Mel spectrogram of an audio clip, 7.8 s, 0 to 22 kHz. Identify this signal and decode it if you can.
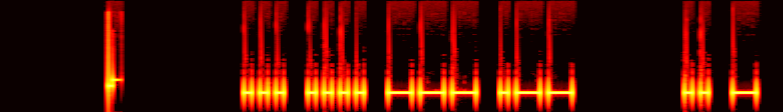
Morse code, heard as a keyed tone, about 15 wpm, 700 Hz. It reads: SHOW IT
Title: 2x Word-Spacing - Sentences from Top 200 Words - 15wpm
